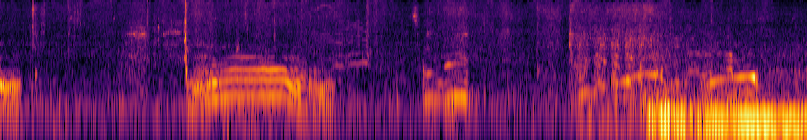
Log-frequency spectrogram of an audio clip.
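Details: Hyenas on a Kruger safari give drawn-out, hollow howls that swell upward, repeated over a low vehicle engine rumble.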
